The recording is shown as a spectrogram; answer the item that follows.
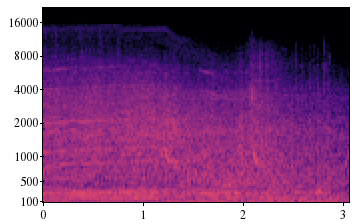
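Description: A heavy, front-engined Group B rally car in a racing video game roars loud and steady at high revs, with tires scrabbling and squealing as it pushes through corners.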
